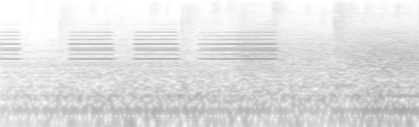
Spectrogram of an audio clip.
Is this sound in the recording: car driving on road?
yes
